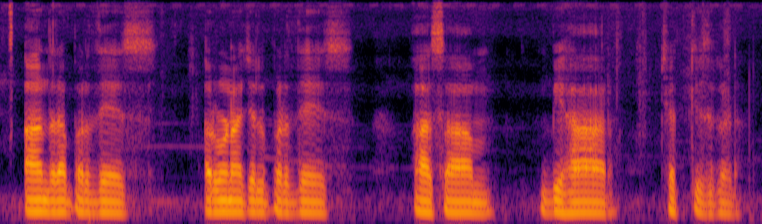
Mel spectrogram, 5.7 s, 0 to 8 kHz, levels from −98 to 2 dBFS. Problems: constant background noise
